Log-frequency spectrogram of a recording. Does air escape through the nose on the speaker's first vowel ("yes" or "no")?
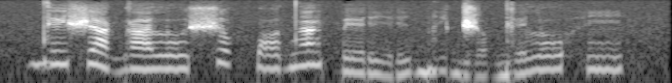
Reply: no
